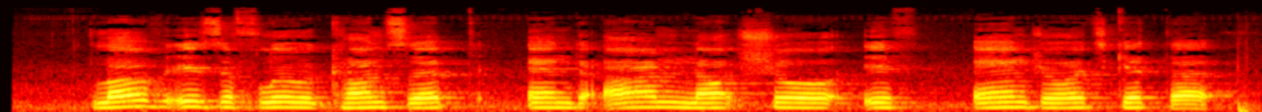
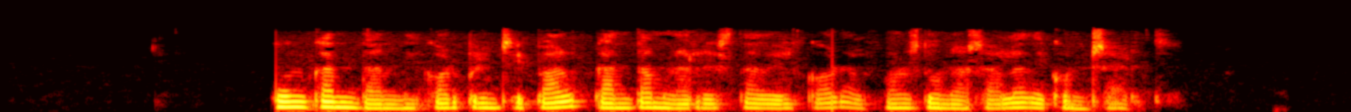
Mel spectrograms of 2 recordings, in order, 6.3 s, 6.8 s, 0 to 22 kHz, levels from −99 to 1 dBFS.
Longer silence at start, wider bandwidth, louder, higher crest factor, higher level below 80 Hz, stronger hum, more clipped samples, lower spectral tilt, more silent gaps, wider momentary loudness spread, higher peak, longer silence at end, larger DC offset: second, 0.45 s vs 1.35 s; first, 15 kHz vs 7.8 kHz; about the same, -23 LUFS vs -25 LUFS; about the same, 18 dB vs 22 dB; first, -54 dBFS vs -64 dBFS; neither; neither; about the same, -6.5 dB/octave vs -7.5 dB/octave; neither; second, 6 LU vs 11 LU; about the same, -6 dBFS vs -4 dBFS; second, 0.05 s vs 1.05 s; neither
